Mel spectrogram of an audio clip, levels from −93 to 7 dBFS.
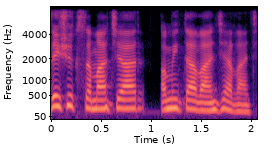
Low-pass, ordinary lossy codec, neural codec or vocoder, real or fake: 7.2 kHz; none; autoencoder, 48 kHz, 32 numbers a frame, DAC-VAE, trained on Japanese speech; fake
